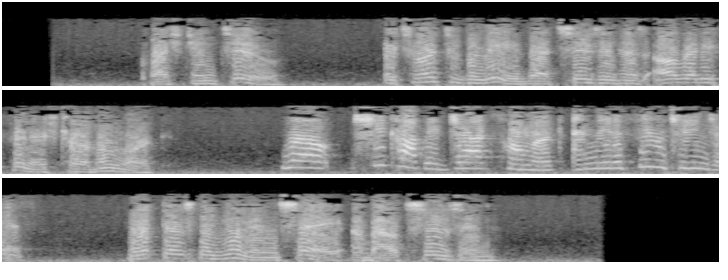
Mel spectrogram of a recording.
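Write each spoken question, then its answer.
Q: What does the woman say about Susan?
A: Susan copied Jack's homework and made a few changes.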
